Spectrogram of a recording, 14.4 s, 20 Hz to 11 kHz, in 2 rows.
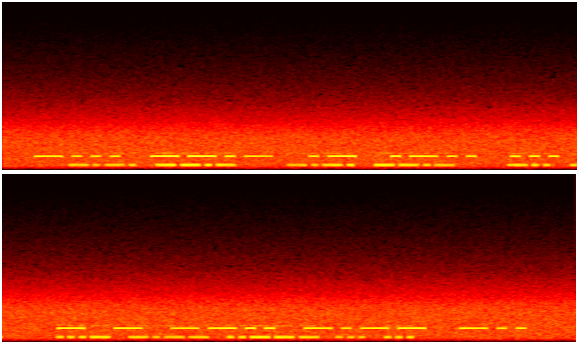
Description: Morse code, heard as two keyed tones, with heavy radio static. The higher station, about 10 wpm, 950 Hz: BQALS TTZYD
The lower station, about 17 wpm, 380 Hz: CQ CQ DE VY2SS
